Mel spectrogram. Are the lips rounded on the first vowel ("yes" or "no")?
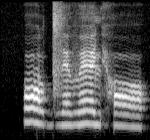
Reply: yes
